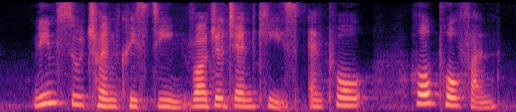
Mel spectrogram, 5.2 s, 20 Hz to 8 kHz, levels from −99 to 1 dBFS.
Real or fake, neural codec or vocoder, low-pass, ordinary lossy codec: fake; codec, 16 kHz, 1.1 kbps, Voila-Tokenizer; none; none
